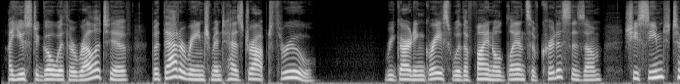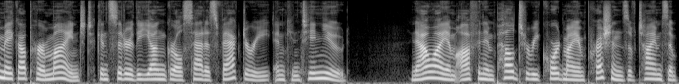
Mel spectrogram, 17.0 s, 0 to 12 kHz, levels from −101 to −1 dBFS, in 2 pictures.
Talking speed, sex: 175 wpm, female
